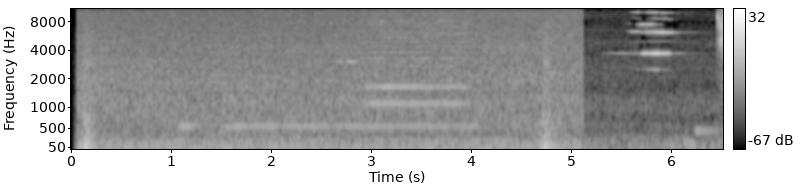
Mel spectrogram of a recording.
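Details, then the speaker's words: Car rolling slowly while braking: a thin, steady brake squeal rising in pitch over a low rumble, from pads worn through with metal rubbing metal; if pads aren't replaced soon the discs will need replacing too. "هذا الصوت معناها انه الفحمات خاصه وبلش احتكاك المعدن بالمعدن وفي حال ما بدلت الفحمات مباشره رح تضطر بعد فتره تبدل الديسكات كمان"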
